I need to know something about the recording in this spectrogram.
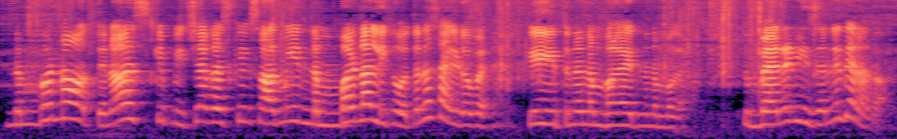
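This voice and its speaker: Young woman vlogger, high bright voice, lively casual storytelling. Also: quick pace, a little hiss or hum. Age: young adult. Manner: animated, mixes Hindi and English.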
